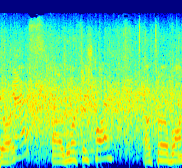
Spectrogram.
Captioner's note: audience applauds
